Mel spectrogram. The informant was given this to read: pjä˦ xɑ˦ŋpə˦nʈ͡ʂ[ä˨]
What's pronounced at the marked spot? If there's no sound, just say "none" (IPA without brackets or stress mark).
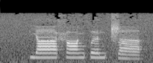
ä˨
